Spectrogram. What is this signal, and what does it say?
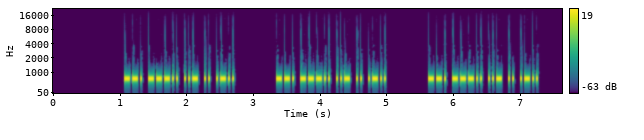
Morse code, heard as a keyed tone, about 40 wpm, 700 Hz. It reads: G8UIL G8UIL G8UIL
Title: DXCC-100 Call Signs - 5 Characters - Repeated 3x - 40wpm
